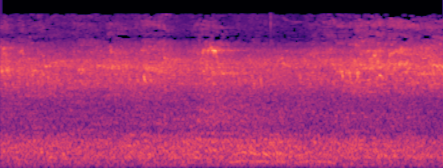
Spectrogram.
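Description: Many caged songbirds chirping and calling at once, a dense unbroken chorus, over a low murmur of a crowded hall.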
